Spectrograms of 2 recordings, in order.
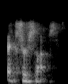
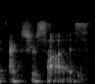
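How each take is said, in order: First: Said in the usual way. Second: Whispered, much softer. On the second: Real, not acted. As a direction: breathe the word Exercise as a whisper.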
